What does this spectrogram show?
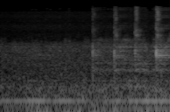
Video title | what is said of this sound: Crazy Gold Miner | do you hear that it rings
